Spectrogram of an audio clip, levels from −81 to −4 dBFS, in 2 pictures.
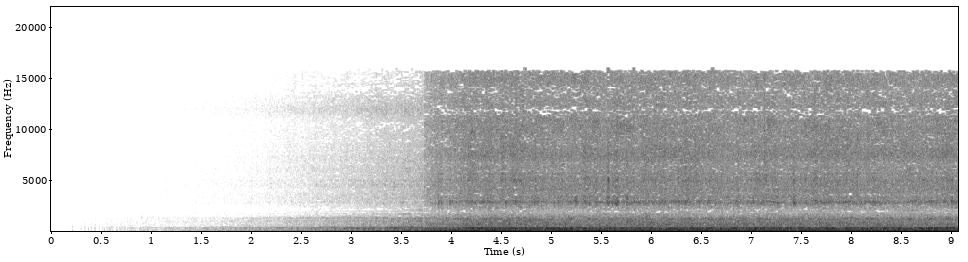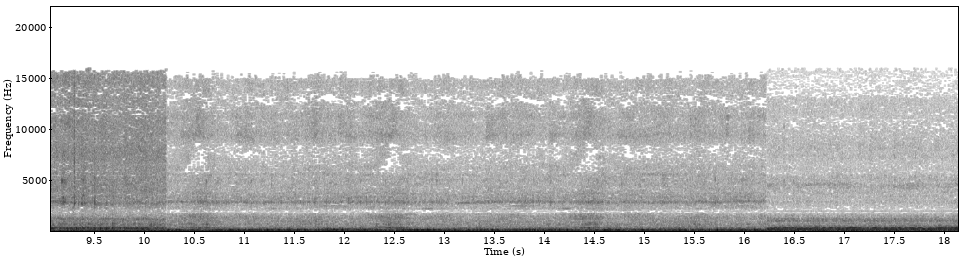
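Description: From 0.0 to 4.27 s the fade-in sounds gritty, worst before 2.85 s. This is truncation distortion on a fade, fitting an undithered 10-bit gain stage.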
